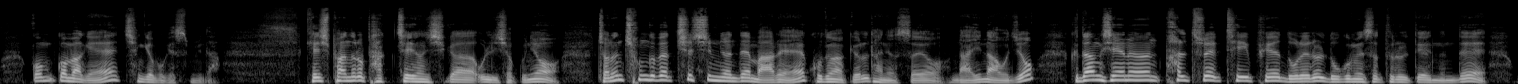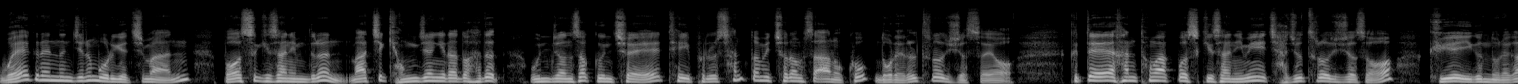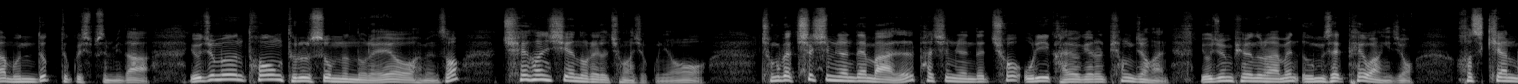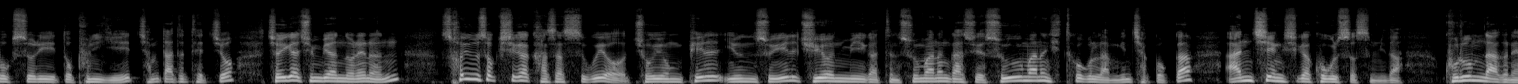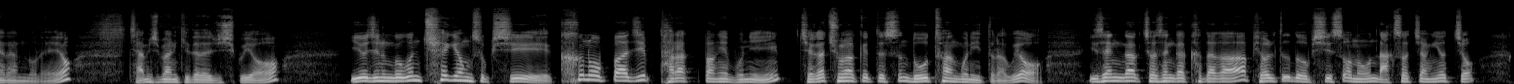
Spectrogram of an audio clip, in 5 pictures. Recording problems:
none

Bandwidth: 14.5 kHz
